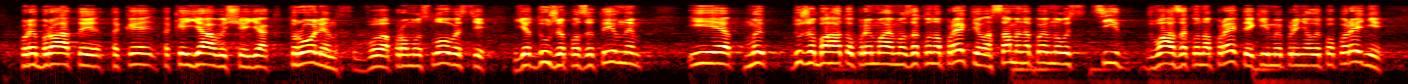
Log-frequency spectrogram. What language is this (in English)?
Ukrainian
